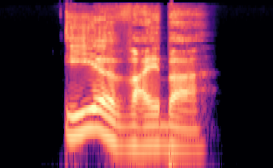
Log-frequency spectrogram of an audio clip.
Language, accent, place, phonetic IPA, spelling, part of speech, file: German, Germany, Berlin, [ˈeːəˌvaɪ̯bɐ], Eheweiber, noun, De-Eheweiber.ogg
- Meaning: nominative/accusative/genitive plural of Eheweib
